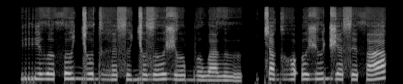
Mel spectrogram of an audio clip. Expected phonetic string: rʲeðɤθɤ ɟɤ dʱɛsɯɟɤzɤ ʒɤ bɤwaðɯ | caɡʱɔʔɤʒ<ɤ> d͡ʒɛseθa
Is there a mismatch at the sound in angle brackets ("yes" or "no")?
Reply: yes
